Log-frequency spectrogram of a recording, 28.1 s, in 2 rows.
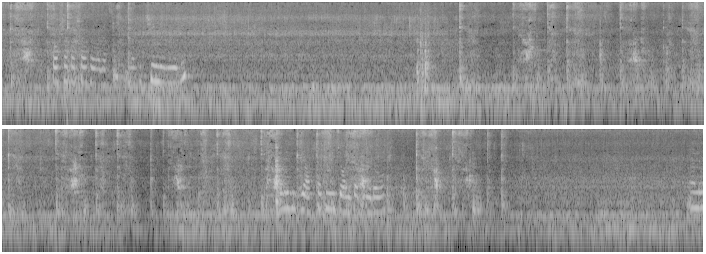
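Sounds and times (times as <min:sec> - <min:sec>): metal spatula scraping pan: 0:00.0 - 0:03.1, 0:08.4 - 0:24.2
food sizzling in oil: 0:00.0 - 0:28.0.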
